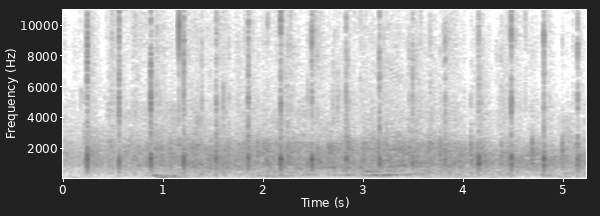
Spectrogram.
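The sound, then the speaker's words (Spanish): An audience applauds at a book launch event with dense, continuous clapping at a fairly soft, even level. A few sharper single claps stand out throughout. “para Olimpia, por favor, un aplauso grande para la Olimpia”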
